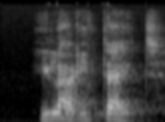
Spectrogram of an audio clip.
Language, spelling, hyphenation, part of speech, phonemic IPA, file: Dutch, hilariteit, hi‧la‧ri‧teit, noun, /ˌɦi.laː.riˈtɛi̯t/, Nl-hilariteit.ogg
- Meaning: hilarity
